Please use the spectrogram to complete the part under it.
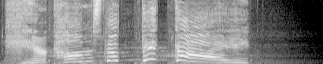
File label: Female Brew Elemental Recruit Large Minion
